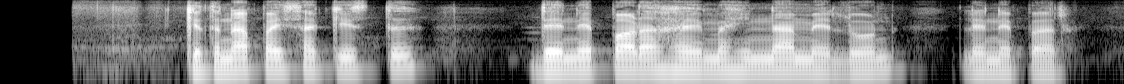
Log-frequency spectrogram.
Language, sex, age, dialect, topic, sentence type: Magahi, male, 18-24, Central/Standard, banking, question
